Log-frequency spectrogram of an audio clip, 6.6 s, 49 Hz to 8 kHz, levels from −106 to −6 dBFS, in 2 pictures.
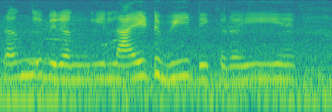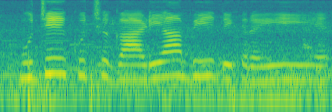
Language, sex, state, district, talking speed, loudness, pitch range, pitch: Hindi, female, Madhya Pradesh, Dhar, 125 wpm, -19 LUFS, 205-250 Hz, 215 Hz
